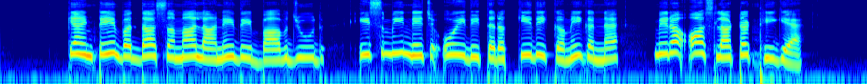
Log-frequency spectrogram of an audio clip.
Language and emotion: Dogri, sad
